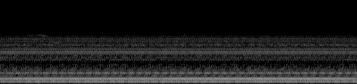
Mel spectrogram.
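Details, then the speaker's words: Two-door fridge, lower section reportedly not cooling: very loud steady low droning hum with rough slightly throbbing edge heard from the back — loud rough fan noise. "Dan ini suaranya nyaring banget ya, bisa dengar gak ya suaranya kayak gini suaranya. Kalau kita dengarkan dari belakangnya ya, suaranya nyaring banget."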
